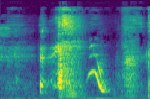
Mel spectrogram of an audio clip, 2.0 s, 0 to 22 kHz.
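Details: A sharp inhaled catch, then a forceful sneeze burst and a trailing vocal sound, from a girl right after a COVID-19 nasal swab test; a reflex sneeze from nasal irritation.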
